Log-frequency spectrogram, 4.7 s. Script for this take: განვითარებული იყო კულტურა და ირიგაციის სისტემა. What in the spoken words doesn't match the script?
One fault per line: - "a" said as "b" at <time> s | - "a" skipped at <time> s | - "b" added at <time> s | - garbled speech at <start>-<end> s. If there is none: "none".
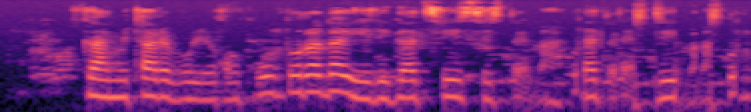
- garbled speech at 3.6-4.7 s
